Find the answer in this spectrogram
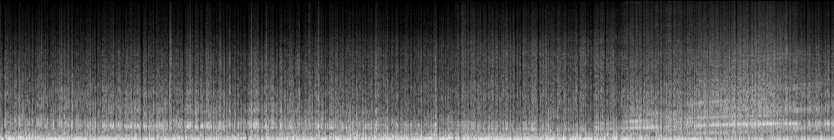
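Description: Car engines running at speed under heavy road and wind rumble, heard from a moving car; about eight seconds in, an engine note climbs steadily as a car accelerates hard.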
